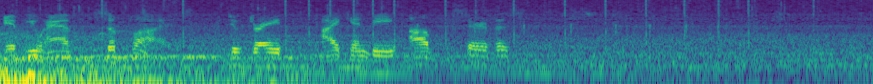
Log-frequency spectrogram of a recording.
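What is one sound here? Soft menu clicks tick as a selection moves down a list.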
